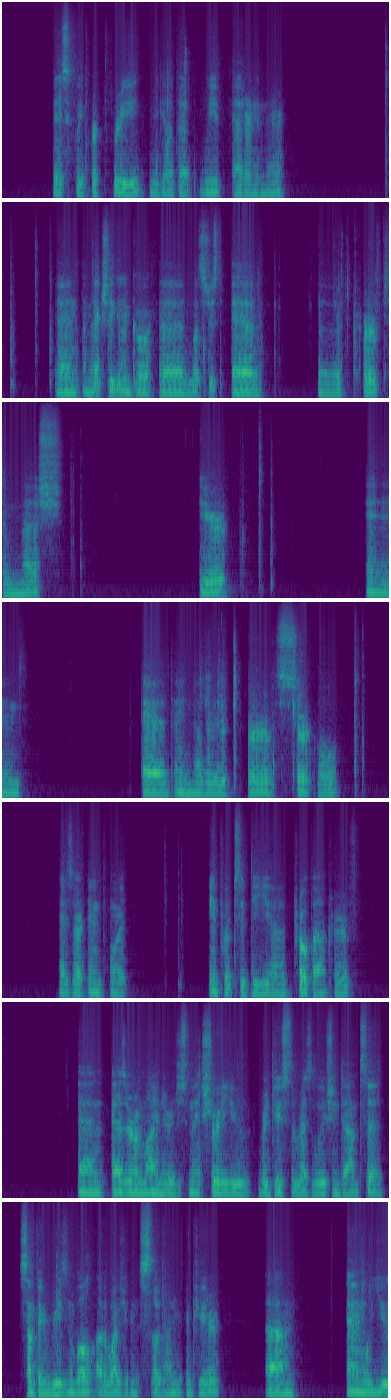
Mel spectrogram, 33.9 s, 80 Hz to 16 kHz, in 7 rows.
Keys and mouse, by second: 0.6-3.6 drag, 2.0 ctrl+x, 3.4-5.1 middle drag, 3.4 right click, 7.4 F3, 12.1 click, 12.8-15.3 right drag, 15.3-20.5 middle drag, 20.5-23.5 right drag, 23.5-33.8 drag, 24.1-33.8 middle drag, 24.1-33.8 right drag.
